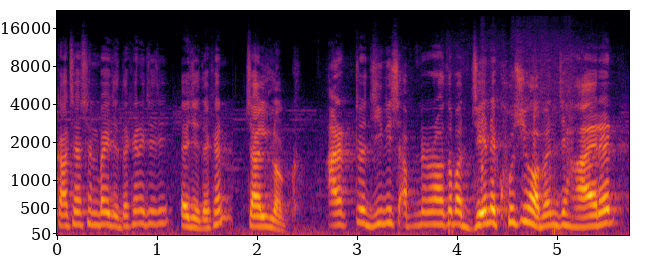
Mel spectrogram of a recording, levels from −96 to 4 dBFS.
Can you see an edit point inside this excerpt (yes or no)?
yes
